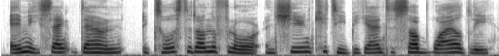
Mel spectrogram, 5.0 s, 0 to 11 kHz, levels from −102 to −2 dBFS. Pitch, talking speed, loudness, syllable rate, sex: 230 Hz, 180 wpm, -18 LUFS, 4.7 syllables/s, female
